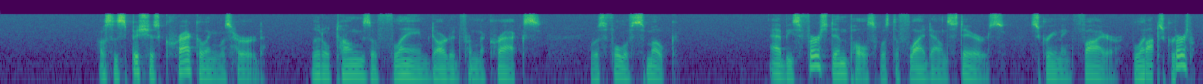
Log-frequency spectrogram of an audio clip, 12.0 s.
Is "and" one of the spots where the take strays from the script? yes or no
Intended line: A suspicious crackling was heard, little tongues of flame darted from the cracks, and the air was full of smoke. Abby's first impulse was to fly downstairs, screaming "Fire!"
yes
